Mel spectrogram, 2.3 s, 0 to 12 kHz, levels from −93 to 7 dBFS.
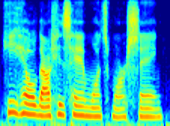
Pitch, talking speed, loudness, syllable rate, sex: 205 Hz, 210 wpm, -17 LUFS, 3.8 syllables/s, female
